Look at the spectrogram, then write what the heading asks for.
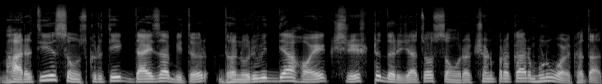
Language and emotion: Goan Konkani, neutral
